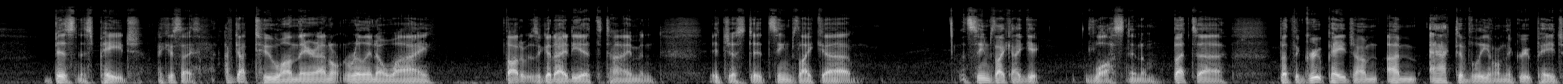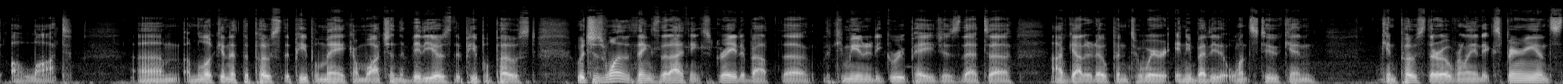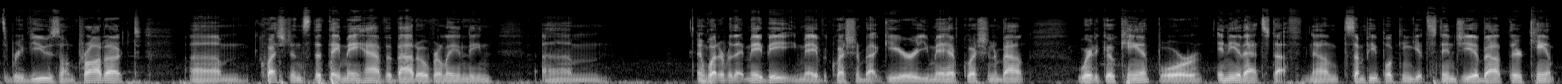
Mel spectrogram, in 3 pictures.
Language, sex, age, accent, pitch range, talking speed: English, male, 40-59, American, 75-85 Hz, 200 wpm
